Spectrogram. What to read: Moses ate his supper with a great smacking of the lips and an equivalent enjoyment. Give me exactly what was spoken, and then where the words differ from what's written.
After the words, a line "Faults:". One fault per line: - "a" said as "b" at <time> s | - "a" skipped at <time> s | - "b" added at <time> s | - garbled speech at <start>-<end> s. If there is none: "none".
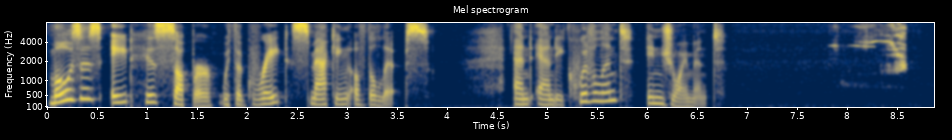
Moses ate his supper with a great smacking of the lips and an equivalent enjoyment.
Faults:
none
